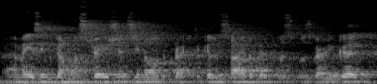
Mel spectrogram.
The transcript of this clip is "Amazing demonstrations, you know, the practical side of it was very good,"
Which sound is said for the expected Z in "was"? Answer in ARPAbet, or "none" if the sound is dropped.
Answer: Z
